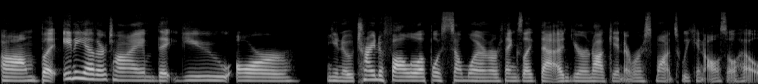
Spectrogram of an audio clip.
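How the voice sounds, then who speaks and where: Here a woman has an ordinary speaking voice, pitched fairly low. She talks at a fairly quick pace, and the sound is dry and close with no echo. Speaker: defense agency small business liaison. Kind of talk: webinar presentation.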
